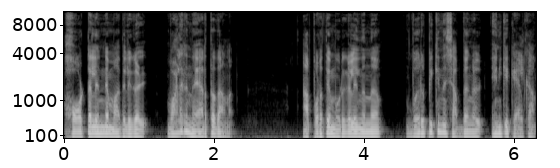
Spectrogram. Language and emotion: Malayalam, disgusted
